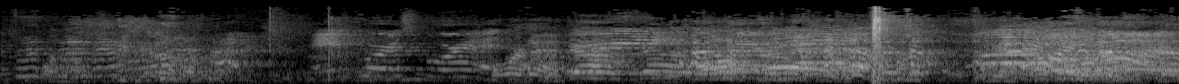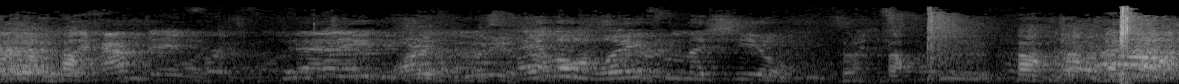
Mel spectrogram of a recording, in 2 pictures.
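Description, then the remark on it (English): A few sharp, isolated thwacks of arrows striking a paper shield, spaced several seconds apart, one arrow hitting a person's hand, cutting through steady lively chatter and occasional chuckles from a group. “Oh, that one hit your hand. Your hand was a better shield than the paper.”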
